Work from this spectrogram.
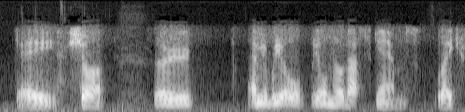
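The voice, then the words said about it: Congested voice with a cold. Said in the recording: “if it sounds like I've got a cold, it's because I've got a bit of a cold.”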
